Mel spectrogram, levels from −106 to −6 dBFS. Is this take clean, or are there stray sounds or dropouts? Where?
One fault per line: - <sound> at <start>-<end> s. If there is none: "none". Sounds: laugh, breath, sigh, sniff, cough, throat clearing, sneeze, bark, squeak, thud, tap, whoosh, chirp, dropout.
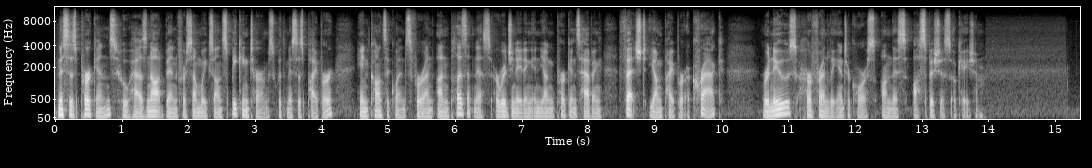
none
